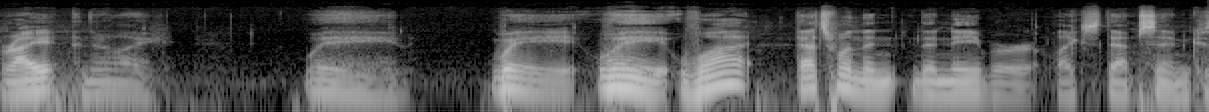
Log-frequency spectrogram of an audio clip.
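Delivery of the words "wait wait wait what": acted-out confused voice, very slow and drawn out. Retelling how students react when told to play forty: imitating a confused student. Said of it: "It's like the dumb card".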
